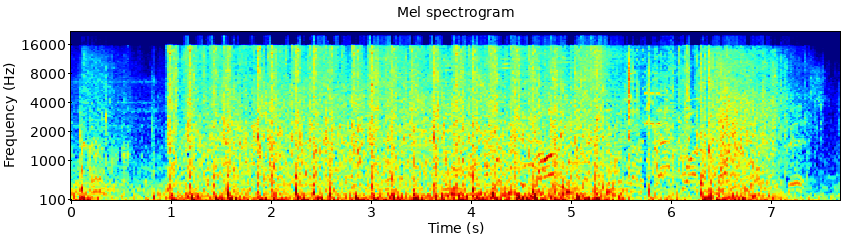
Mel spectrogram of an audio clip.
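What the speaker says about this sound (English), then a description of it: "You do know that aimless shooting isn't gonna scare the monsters away, right?" Dense, continuous rapid gunfire blasts at monsters in Guardians of the Galaxy, loud and close, with a short break near the end and voices talking under the shooting.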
